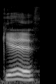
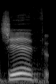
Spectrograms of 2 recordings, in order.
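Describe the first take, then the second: First: The word begins with a hard G sound. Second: The word begins with a soft J sound. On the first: "is with a G" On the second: "like the peanut butter, is with a J"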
